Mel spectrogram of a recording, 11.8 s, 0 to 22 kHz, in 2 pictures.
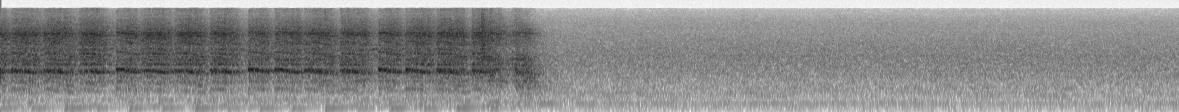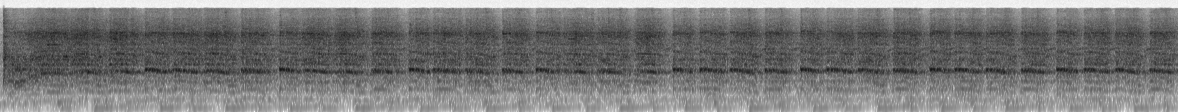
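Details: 1989 Honda Accord LXi coupe, long-dormant, after correcting distributor 180° off; fuel pressure leaks down, injectors suspected: steady rhythmic cranking about three beats a second, pause, more cranking, no clear firing; cranks without starting.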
